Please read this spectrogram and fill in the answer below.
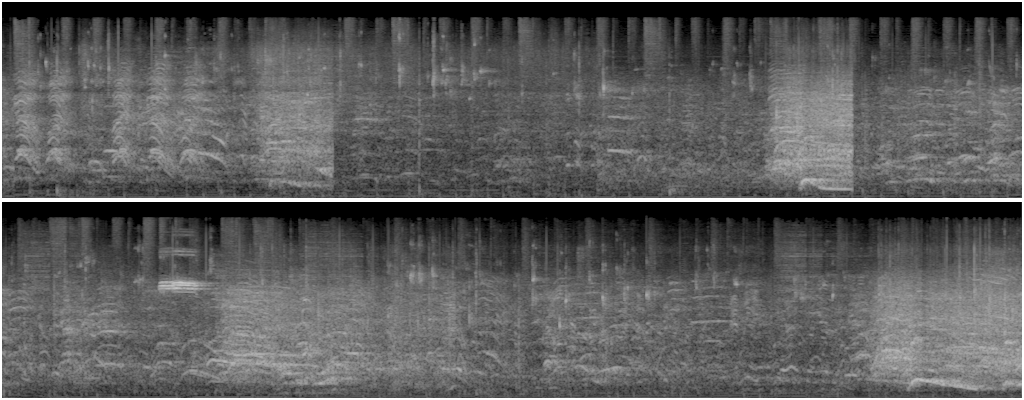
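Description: Basketball game sound in a gym: a ball bouncing on the hardwood court over a murmur of crowd voices. The crowd swells into short, loud cheers about twelve seconds in and again near the end.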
